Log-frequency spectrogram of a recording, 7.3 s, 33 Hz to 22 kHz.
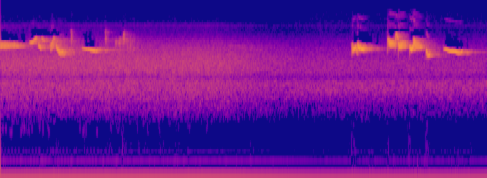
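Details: Male blue-and-white flycatcher (Cyanoptila cyanomelana cyanomelana) singing from the top of a cedar in May 2014: a clear whistled phrase of sliding high notes, a long pause, then a second phrase of quick, varied falling notes over faint stream water.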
